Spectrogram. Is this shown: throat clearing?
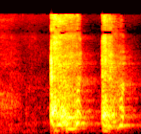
yes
